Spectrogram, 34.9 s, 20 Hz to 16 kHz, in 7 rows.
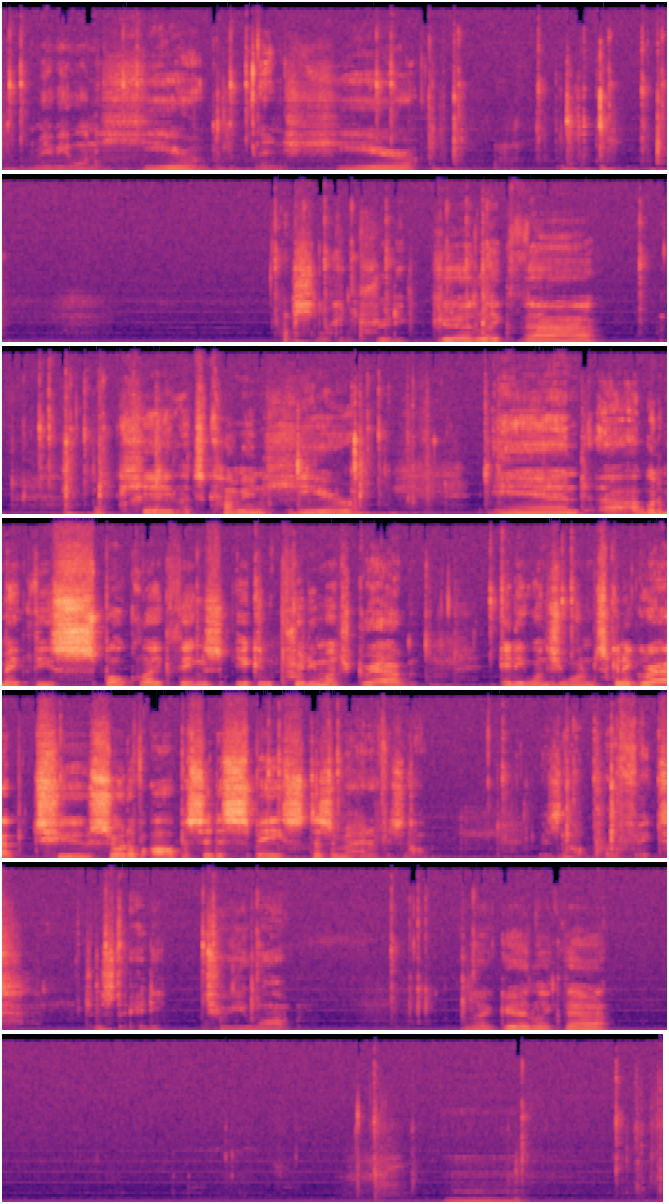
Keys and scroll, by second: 1.6 ctrl+r, 3.2 Tab, 4.3 alt+a, 11.2 Tab, 12.2 alt+a, 13.6 KP_1, 18.2 3.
